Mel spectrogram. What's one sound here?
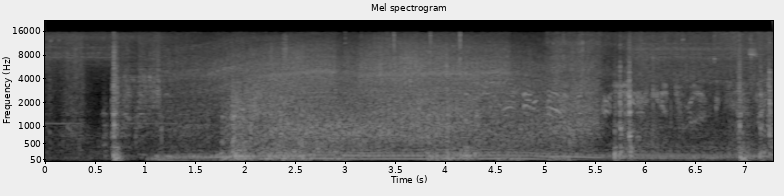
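A car engine starts and rumbles as the car drives off over a dirt road.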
